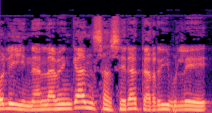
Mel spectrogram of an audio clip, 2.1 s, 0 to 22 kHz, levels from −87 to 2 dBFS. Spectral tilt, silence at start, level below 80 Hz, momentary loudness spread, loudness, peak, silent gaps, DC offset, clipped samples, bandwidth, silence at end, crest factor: -5 dB/octave; 0 s; -40 dBFS; 2 LU; -11 LUFS; 0 dBFS; none; under 0.1%; under 0.1%; 13 kHz; 0 s; 10 dB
